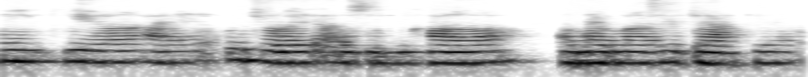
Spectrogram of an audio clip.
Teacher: she has that very vocal fry, kind of high-pitched, very nasly.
